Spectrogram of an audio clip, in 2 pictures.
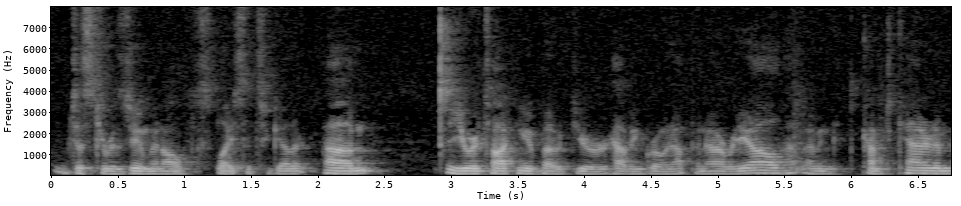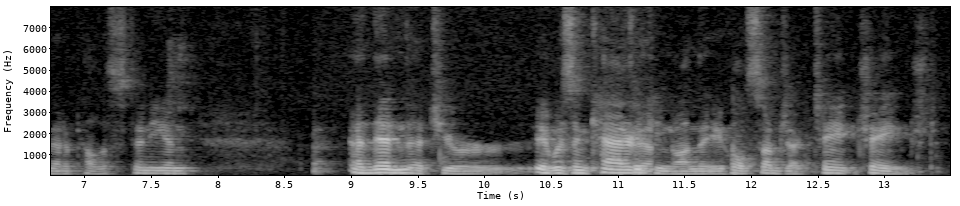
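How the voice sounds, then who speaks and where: Creaky-voiced male interviewer. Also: mid-range voice, fairly even intonation, normal speed, a little hiss or hum, low-quality recording. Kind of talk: informal, halting interview questioning.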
